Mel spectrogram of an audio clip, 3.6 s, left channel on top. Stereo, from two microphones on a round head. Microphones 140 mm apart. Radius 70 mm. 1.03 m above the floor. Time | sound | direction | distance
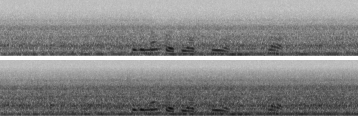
1.3 | a woman speaking | 75° right (ahead or behind) | ?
